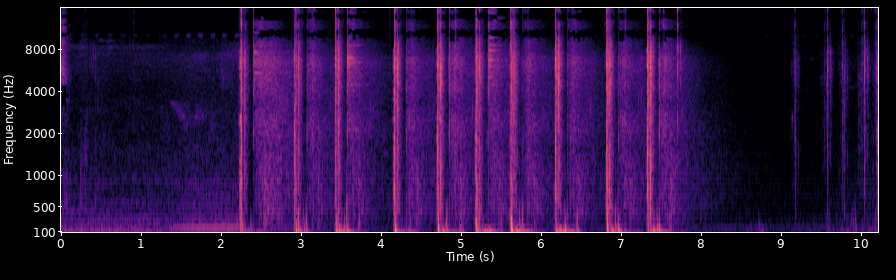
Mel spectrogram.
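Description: Standard Manufacturing Jackhammer .22 LR direct-blowback pistol firing a 10-round magazine of CCI Mini-Mag .22 LR: about ten sharp shots, roughly two a second, starting about two seconds in. A few light clicks come near the end.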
